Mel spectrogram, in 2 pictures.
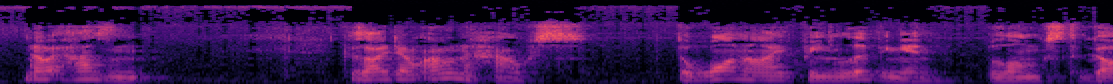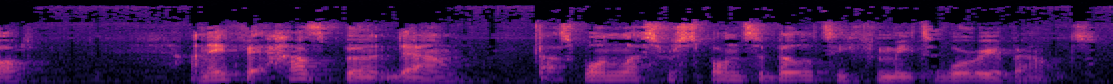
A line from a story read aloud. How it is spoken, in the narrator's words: he calmly replied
